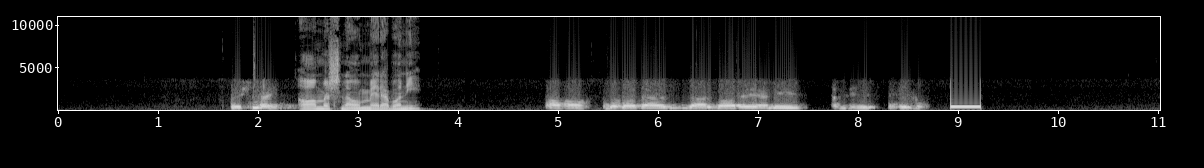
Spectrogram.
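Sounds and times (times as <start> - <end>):
voices: 1.7 - 2.5, 4.8 - 8.8
speech: 1.8 - 3.7, 5.1 - 8.8
telephone busy tone after a phone call is cut off: 8.9 - 9.2.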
